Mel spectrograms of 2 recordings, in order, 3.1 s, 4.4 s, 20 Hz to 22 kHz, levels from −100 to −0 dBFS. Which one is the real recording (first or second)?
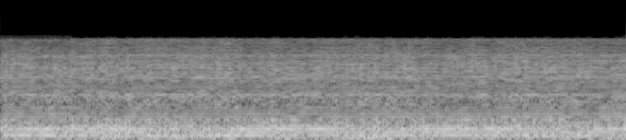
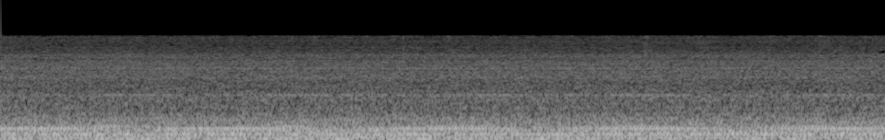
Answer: second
